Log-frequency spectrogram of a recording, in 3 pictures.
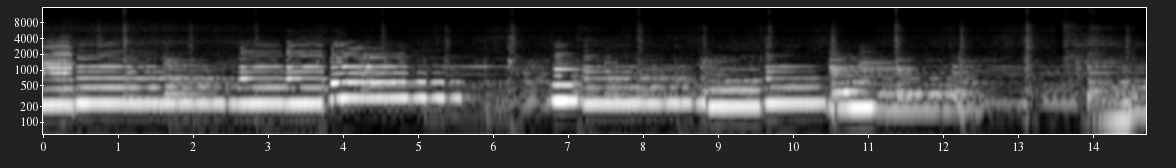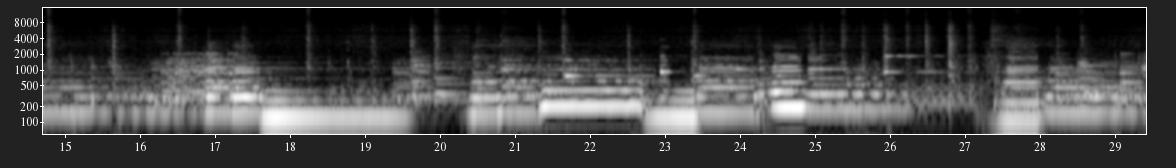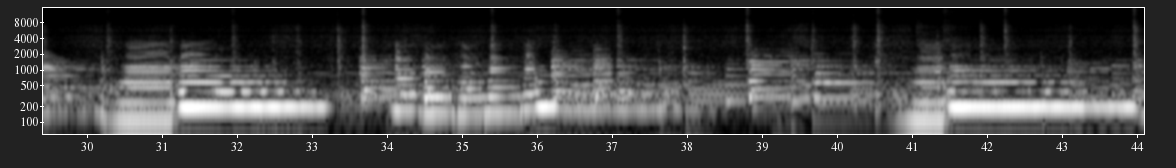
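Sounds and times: tenor saxophone jazz ballad: 0:00.0 - 0:44.0.

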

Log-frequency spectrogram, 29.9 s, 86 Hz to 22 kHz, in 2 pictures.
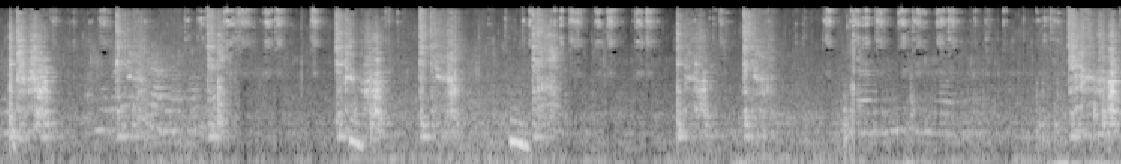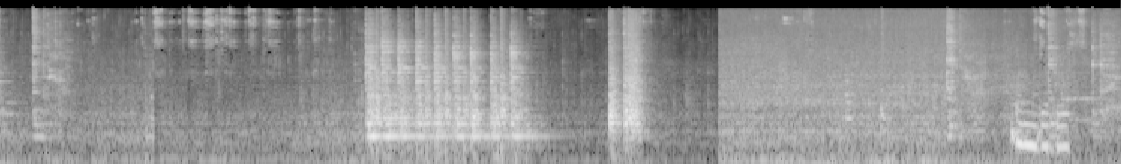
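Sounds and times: metal spatula scraping a pan: 0:00.0 - 0:02.0, 0:04.5 - 0:06.2, 0:09.0 - 0:10.4, 0:14.2 - 0:16.0, 0:28.9 - 0:29.9.

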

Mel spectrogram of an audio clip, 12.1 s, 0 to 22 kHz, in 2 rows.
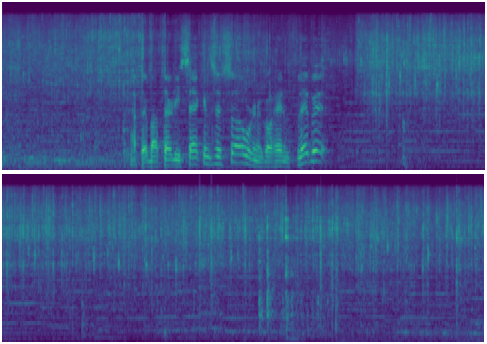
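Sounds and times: hot oil sizzling and crackling: 0:00.0 - 0:12.0
oil popping: 0:04.2 - 0:11.9.

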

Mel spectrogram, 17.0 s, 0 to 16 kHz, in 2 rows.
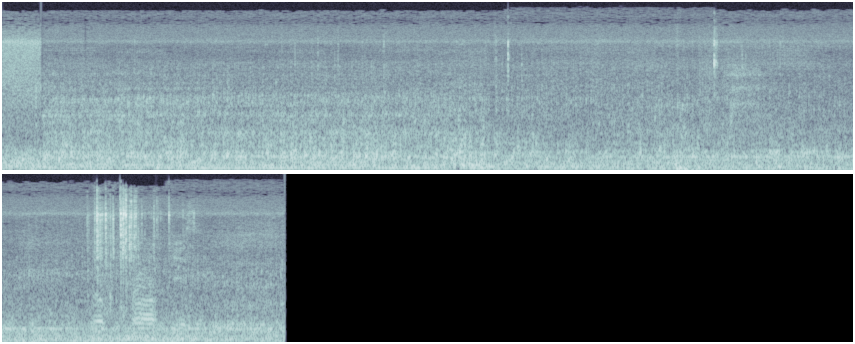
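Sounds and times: outboard motor running: 0:00.0 - 0:11.4
water against boat hull: 0:00.0 - 0:11.4.

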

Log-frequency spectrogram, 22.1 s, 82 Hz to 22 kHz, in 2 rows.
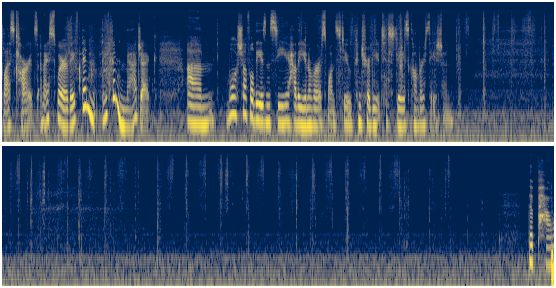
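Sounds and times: cards being shuffled: 0:00.1 - 0:02.4, 0:04.2 - 0:04.5, 0:06.0 - 0:20.8.

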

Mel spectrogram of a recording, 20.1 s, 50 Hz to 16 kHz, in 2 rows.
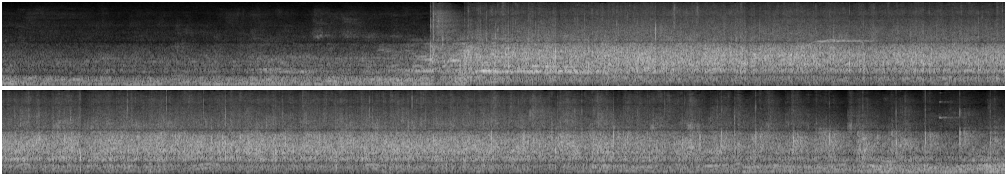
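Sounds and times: audience applauding: 0:04.3 - 0:20.0.

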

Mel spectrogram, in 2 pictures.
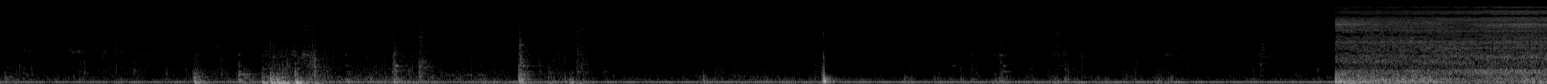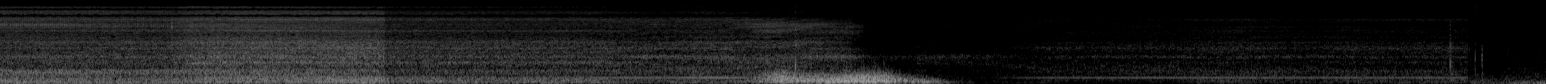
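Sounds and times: blow dryer rushing hiss: 0:13.4 - 0:30.2.

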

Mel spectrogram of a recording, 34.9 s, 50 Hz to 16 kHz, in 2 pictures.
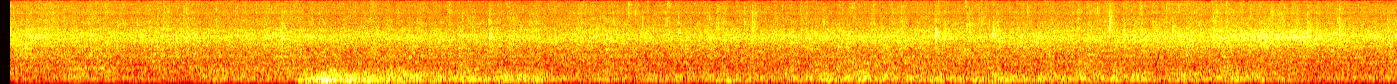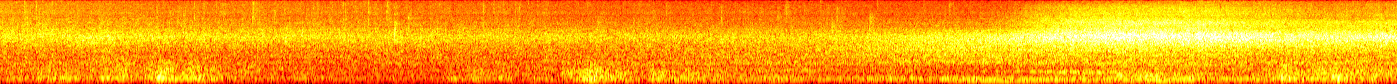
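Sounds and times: heavy rain falling: 0:00.1 - 0:34.9
thunder rumbling: 0:28.6 - 0:34.9.

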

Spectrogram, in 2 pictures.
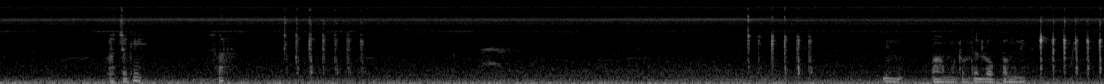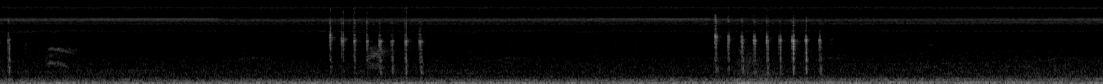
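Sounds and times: insect chorus buzz: 0:00.0 - 0:22.0
rapid chirping trill: 0:07.4 - 0:08.3, 0:14.3 - 0:15.4, 0:18.1 - 0:19.5.

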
